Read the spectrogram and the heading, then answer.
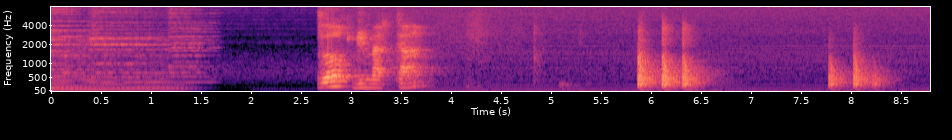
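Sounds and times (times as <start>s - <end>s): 
speech: 2.7s - 3.9s
knocking on a door: 5.9s - 6.7s, 7.8s - 8.5s.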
